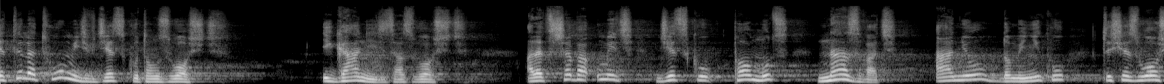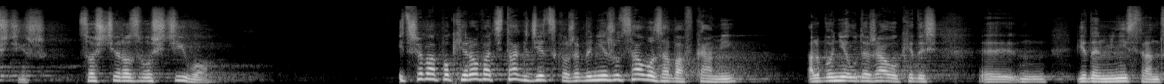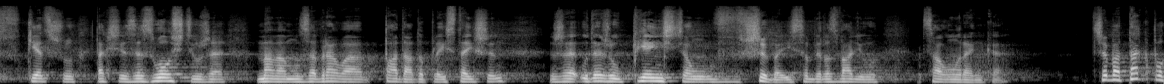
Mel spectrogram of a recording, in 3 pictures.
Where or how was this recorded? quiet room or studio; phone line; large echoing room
large echoing room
